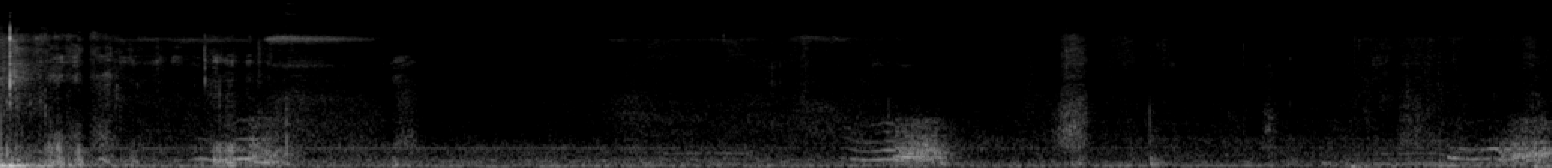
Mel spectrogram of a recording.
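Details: French Bulldogs, six brothers, asleep after a long play session and lying wherever they dropped; low, rough snores come in bursts roughly every five seconds, with quiet breathing and room noise between them.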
